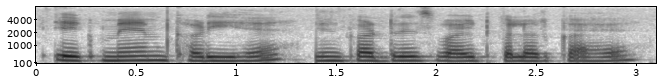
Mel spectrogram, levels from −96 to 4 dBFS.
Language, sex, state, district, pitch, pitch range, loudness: Hindi, female, Jharkhand, Deoghar, 210 Hz, 200-220 Hz, -19 LUFS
